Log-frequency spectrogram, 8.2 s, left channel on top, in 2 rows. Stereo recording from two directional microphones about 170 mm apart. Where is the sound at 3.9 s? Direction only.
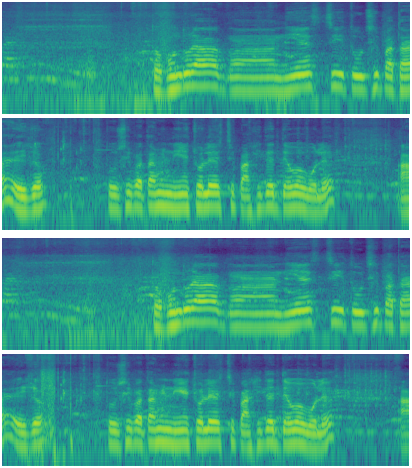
60° left (ahead or behind).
